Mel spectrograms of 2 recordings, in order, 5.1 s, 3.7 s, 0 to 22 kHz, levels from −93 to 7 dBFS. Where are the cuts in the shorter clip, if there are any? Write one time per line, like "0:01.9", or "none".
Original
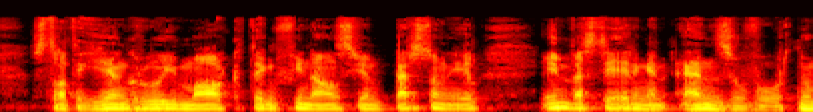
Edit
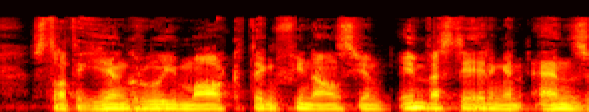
0:02.4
